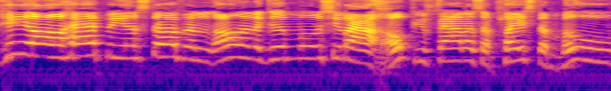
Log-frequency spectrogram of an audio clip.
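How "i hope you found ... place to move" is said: snide, biting, nasty sarcasm. Retelling what a character said to him: imitating a sarcastic, nasty remark. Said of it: "really sarcastic and nasty now".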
